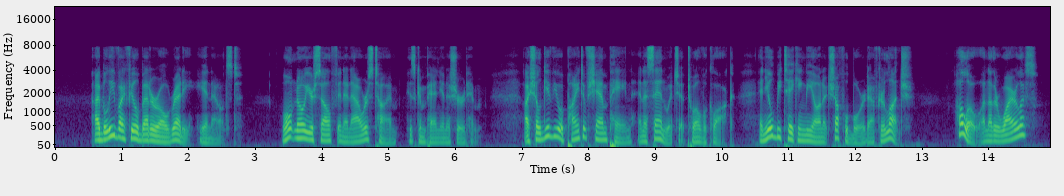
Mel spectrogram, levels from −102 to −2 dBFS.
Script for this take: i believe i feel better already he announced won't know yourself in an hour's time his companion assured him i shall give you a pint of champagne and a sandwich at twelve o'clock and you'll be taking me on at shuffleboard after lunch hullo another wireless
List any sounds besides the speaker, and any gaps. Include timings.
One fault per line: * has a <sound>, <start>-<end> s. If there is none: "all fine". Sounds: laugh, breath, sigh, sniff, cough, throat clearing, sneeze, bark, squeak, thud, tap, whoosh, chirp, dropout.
all fine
